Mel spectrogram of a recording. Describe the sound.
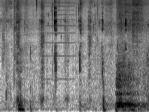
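Crisp bites and chewing of a savory, croissant-like bureka, a flaky baked pastry from Sephardic and Israeli cuisine: a few separate crunches followed by a louder, longer crunch near the end, with no talk.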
